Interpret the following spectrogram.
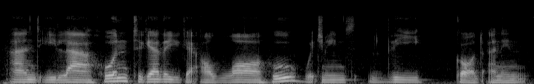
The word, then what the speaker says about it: Allah: So when we pronounce the name of Allah with no preceding sound, then you read the Hamzatul Wasl as if it's got a fatha. That's why we've got al.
